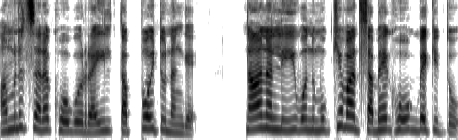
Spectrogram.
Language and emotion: Kannada, sad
